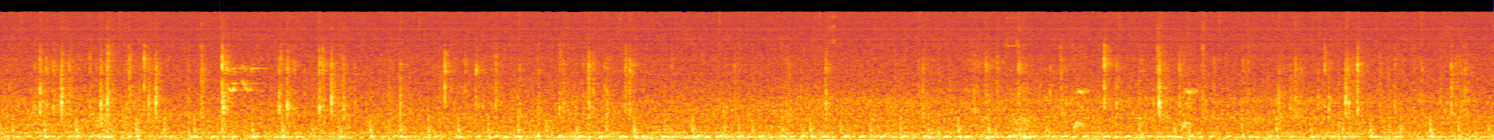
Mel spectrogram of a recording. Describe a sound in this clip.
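Keys on a keyboard click and clatter rapidly.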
